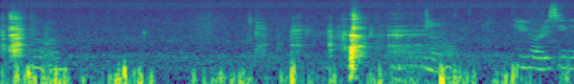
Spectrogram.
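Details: Female Golden Retriever at bedtime, protesting indoors about being kept from her chickens; drawn-out whiny howls and short grumbling yowls with bending pitch, mixed with a woman's steady scolding voice telling her no more chickens.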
